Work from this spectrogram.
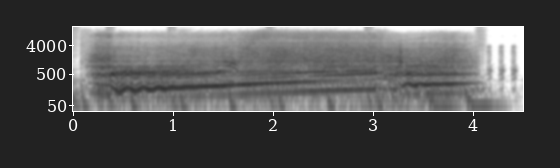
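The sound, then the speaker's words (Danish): A Porsche sports car engine revs hard under acceleration, its loud, rough tone climbing steadily in pitch, dipping briefly as if at a gear change, then rising again before cutting off abruptly. “Det må være en Porsche. Det er en Porsche.”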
